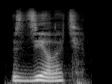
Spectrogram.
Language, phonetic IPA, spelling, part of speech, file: Russian, [ˈzʲdʲeɫətʲ], сделать, verb, Ru-сделать.ogg
- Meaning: to make, to do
